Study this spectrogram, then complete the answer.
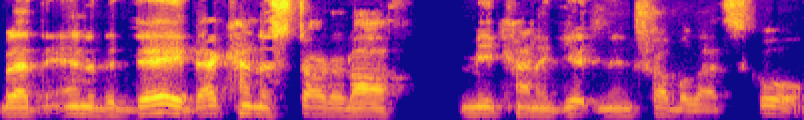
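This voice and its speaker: An ordinary speaking voice belongs to a man with an American accent and a medium pitch. He moves at a fairly quick pace with ordinary pitch variation. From California, Oak Park. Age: 40s. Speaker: assistant principal, keynote speaker. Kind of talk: keynote speech. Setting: video call.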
